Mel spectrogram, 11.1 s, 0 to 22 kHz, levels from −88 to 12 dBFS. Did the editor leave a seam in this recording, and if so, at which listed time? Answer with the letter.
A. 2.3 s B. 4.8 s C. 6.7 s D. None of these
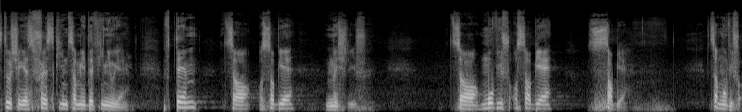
D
